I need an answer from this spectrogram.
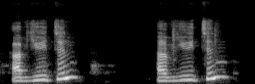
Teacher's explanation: The first have, I pronounce it in a weak form.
